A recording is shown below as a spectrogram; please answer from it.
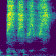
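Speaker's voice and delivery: soft voiceless ps ps like calling a cat. Shown as a demonstration. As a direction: whisper ps ps to a cat. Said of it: "almost like you're calling a cat".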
